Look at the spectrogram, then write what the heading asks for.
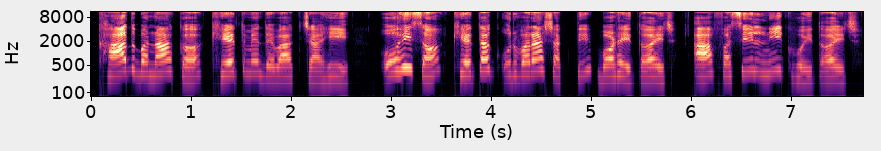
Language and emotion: Maithili, neutral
